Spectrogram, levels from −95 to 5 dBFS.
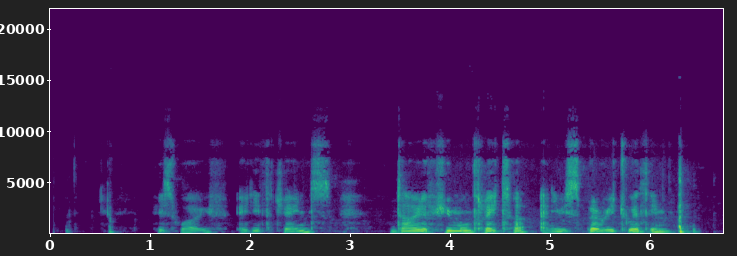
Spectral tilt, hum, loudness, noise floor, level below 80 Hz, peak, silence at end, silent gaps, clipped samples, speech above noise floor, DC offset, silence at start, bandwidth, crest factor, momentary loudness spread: -5.5 dB/octave; none; -23 LUFS; -56 dBFS; -68 dBFS; -2 dBFS; 0.3 s; none; under 0.1%; 34 dB; under 0.1%; 0.55 s; 9.6 kHz; 22 dB; 17 LU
